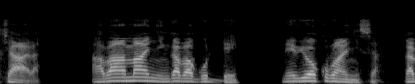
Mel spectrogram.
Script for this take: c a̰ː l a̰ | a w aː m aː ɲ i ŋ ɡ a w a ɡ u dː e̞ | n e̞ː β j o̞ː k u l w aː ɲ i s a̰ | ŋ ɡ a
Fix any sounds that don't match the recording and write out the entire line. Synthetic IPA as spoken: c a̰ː l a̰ | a β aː m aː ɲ i ŋ ɡ a β a ɡ u dː e̞ | n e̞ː β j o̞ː k u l w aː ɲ i s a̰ | ŋ ɡ a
